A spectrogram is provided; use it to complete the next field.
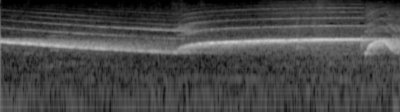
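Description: An ambulance siren wails loudly as a full-size ambulance comes along the street, its tone sliding down and then climbing back up in a slow sweep over a low street rumble, with no one talking.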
